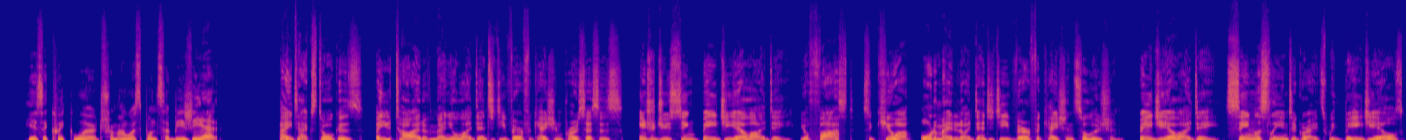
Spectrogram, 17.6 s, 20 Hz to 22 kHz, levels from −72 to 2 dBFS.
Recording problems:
none

